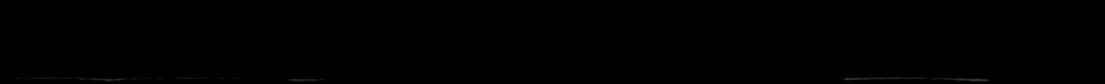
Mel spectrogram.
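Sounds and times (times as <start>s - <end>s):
person humming faintly: 0.0s - 3.5s, 8.4s - 10.1s.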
